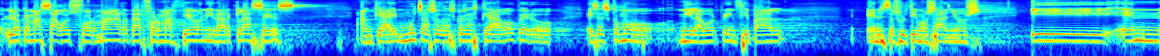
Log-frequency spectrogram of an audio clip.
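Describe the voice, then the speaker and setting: A man from Spain giving a personal talk as guest speaker at a conference, speaking slowly and reflectively with pauses and restarts. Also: sits high, long reverb tail. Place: conference hall.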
